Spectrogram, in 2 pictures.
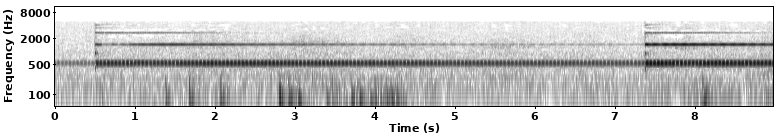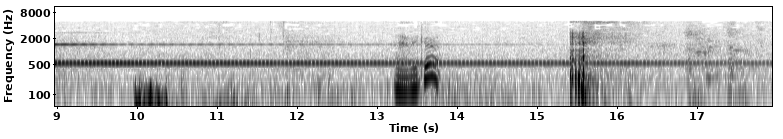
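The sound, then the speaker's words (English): A meditation gong is struck three times at slow, even intervals to end a meditation, each strike blooming into a steady, humming ring that sustains for seconds without fading much, with no talking over it. “So I'm now going to ring the gong 3 times.”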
